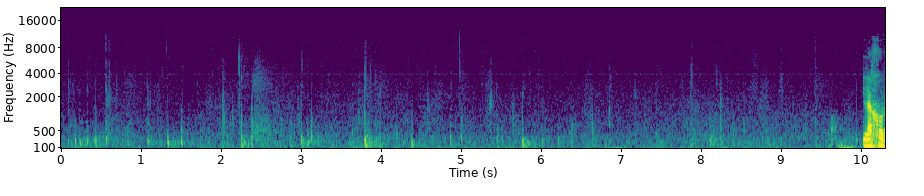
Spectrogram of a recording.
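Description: Footsteps tap softly on a hard floor in an echoing hall.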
